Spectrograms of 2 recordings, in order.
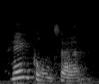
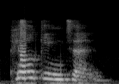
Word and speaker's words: Pilkington: have totally butchered it pilkington said in three words pill king time thank you thank you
